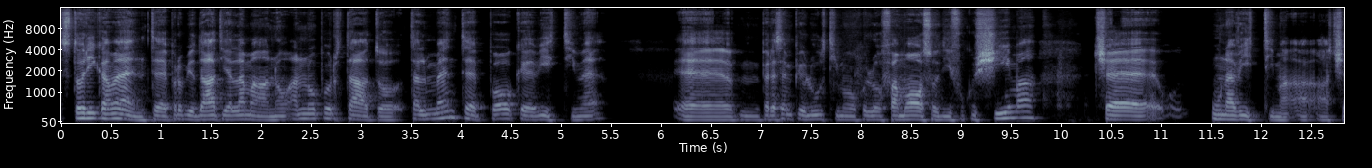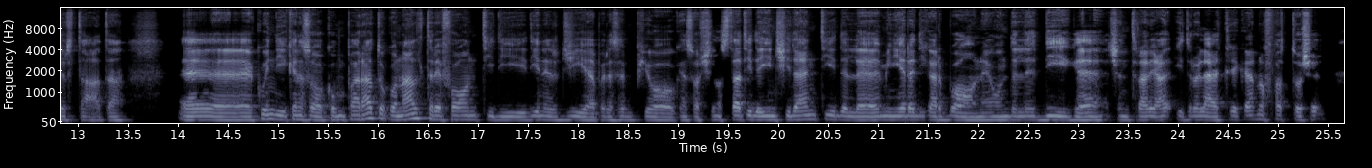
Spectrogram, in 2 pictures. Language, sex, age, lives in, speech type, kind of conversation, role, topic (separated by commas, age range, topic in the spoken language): Italian, male, 30-34, Germany, conversation, unstructured, none, Quali piccoli gesti possiamo fare ogni giorno per proteggere l’ambiente?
